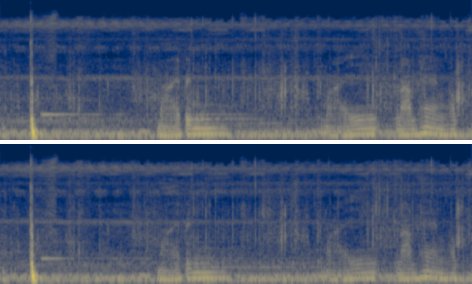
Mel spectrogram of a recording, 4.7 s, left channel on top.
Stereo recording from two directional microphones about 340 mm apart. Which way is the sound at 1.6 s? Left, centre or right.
Centre.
